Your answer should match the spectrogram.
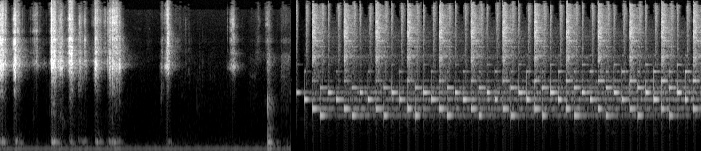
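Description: A craft knife scratches and crunches through expanding foam gap filler in short strokes, a cluster of four and then two single ones. About four seconds in the sound cuts to background music of quick, evenly repeated plucked or mallet-like notes.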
